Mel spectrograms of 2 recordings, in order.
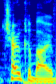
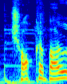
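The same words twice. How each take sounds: First: The first syllable does not sound like 'chocolate'. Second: The first syllable sounds like 'chocolate'. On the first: "I pronounce it chocobo" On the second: "some people pronounce it like cho chocobo, like chocolate"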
